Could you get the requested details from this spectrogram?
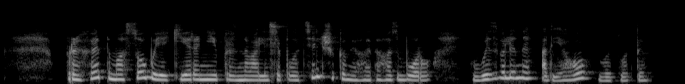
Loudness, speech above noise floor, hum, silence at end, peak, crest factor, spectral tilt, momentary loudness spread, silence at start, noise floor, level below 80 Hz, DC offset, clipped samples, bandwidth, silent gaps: -29 LUFS; 20 dB; none; 0.35 s; -14 dBFS; 14 dB; -6.5 dB/octave; 13 LU; 0.2 s; -49 dBFS; -68 dBFS; under 0.1%; under 0.1%; 7.8 kHz; none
